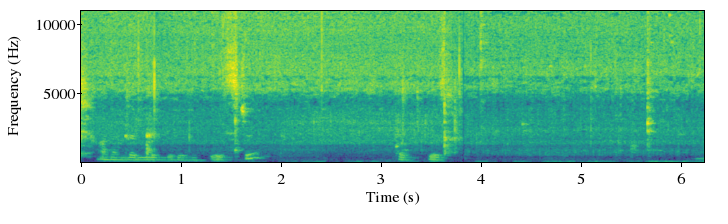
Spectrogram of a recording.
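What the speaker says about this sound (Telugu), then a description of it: "ఆనియన్స్ మగ్గుతున్నాయండి. ఇందులో అల్లం వెల్లుల్లిగడ్డ పేస్ట్," Onions with ginger-garlic paste frying in a pan for a tomato dry prawn curry, a steady close sizzle with scattered stirring scrapes and clinks, busiest at the start and again midway.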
